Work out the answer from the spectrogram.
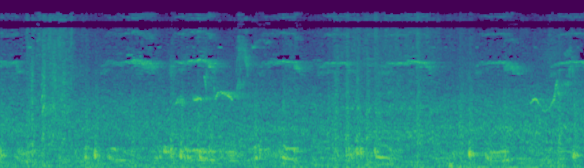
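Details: White-quilled rock pigeon, Petrophassa albipennis: low, muffled cooing pulses in an uneven series, overlaid by thin whistled notes and short chirps from other birds and faint background rustle.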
